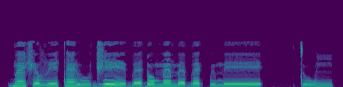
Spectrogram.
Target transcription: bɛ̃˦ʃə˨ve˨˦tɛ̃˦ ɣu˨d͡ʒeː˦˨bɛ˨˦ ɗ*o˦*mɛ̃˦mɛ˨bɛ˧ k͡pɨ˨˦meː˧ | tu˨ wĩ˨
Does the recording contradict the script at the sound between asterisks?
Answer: no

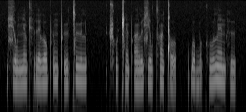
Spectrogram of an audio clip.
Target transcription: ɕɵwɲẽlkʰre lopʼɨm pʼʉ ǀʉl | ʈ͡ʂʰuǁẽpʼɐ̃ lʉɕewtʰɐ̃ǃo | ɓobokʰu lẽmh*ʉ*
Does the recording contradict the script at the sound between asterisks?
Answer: yes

